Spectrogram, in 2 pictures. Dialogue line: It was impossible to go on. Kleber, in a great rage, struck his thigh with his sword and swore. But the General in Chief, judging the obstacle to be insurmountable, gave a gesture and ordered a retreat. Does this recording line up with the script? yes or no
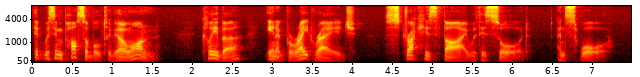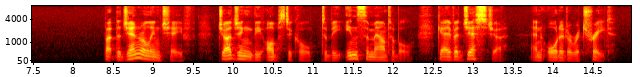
yes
